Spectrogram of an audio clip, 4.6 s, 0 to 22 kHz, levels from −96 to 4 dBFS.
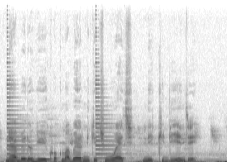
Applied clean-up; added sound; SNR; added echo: none; Guitar; 14 dB; none.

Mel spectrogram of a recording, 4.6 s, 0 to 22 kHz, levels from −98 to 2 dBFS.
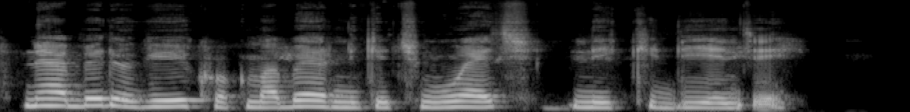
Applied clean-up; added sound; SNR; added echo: neural mask model Resemble Enhance denoiser.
